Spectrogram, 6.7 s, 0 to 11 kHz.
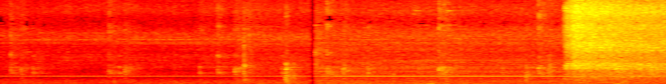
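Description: A Merseyrail Class 507 electric train standing at the platform, with a steady low hum and a thin high whine; about two-thirds of the way through, a loud rush of air hiss starts and keeps going.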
